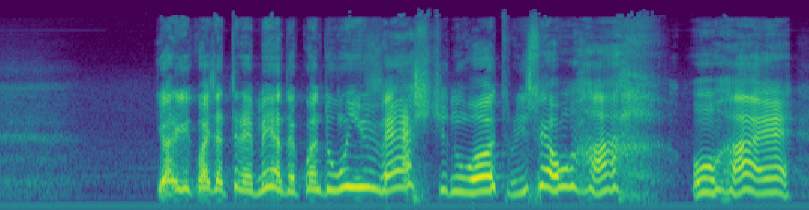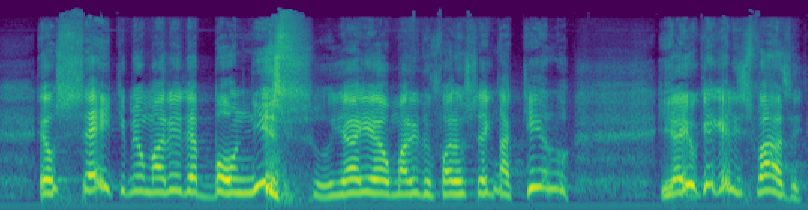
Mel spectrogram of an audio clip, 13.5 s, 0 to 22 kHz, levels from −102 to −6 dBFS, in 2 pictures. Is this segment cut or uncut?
cut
